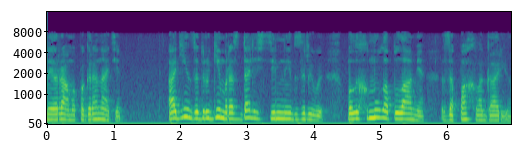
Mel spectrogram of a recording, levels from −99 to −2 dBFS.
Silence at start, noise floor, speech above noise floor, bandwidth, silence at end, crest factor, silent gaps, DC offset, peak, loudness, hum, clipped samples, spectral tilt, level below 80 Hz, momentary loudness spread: 0 s; -52 dBFS; 31 dB; 8 kHz; 0 s; 14 dB; none; 2%; -8 dBFS; -21 LUFS; none; under 0.1%; -7 dB/octave; -58 dBFS; 8 LU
